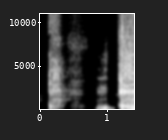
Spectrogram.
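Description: Two loud coughs bracket a short, rougher throat-clearing sound, all within about a second and a half, with no talking.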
